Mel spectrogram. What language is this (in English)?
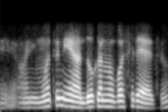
Nepali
